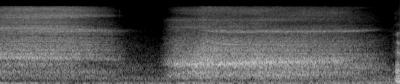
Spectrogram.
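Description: A man taking a deep diaphragmatic breath close to the microphone: a long rush of air drawn in, a brief pause about a second in, then a longer rush of air let out.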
